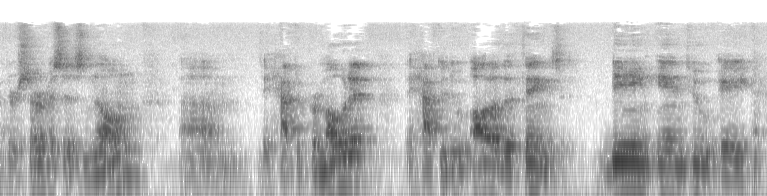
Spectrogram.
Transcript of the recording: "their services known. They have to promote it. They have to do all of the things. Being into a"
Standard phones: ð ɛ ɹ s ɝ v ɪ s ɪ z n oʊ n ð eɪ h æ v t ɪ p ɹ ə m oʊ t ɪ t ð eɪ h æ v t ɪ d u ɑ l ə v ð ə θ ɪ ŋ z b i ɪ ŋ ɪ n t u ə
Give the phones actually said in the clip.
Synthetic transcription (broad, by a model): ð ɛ ɹ s ɝ v ɪ s ɪ z n oʊ n ð eɪ h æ f t ɪ p ɹ ə m oʊ t ɪ t ð eɪ h æ f t ɪ d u ɑ l ə v ð ə θ ɪ ŋ z b i ɪ ŋ ɪ n t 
